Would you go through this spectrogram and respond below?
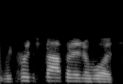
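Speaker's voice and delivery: ordinary talk, nothing marked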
